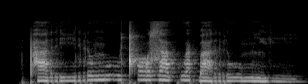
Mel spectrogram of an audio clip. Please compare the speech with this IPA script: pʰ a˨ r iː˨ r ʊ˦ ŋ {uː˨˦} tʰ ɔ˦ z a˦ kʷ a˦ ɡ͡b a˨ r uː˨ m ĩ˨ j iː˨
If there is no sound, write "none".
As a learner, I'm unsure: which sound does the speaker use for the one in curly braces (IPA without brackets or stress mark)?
uː˦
